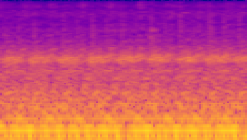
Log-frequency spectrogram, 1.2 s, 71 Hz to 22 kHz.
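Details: 1983 Ford F250 6.9L diesel, revived after sitting 8 years, idling off throttle right after first start: steady diesel clatter with an even beat and no surging; normal idle.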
